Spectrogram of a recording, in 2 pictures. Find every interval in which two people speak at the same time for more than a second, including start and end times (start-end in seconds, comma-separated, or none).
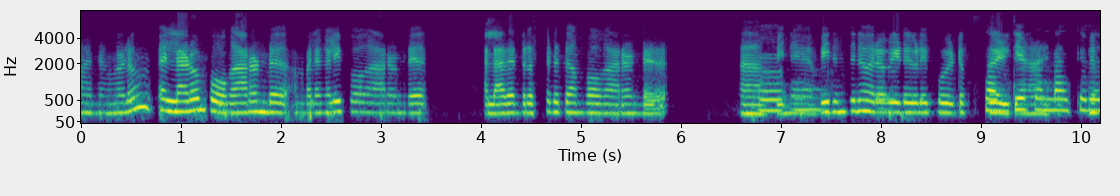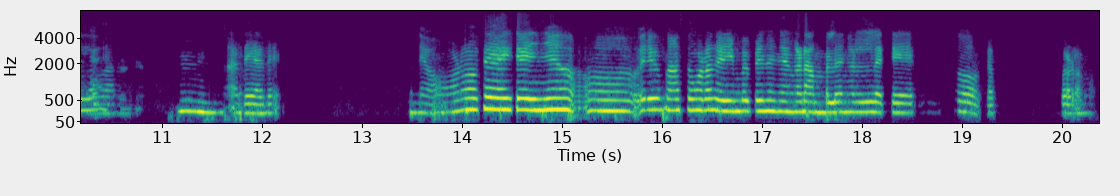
9.0-10.4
